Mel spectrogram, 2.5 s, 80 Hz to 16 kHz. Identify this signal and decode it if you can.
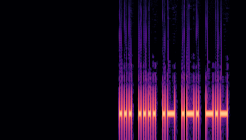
Morse code, heard as a keyed tone, about 50 wpm, 700 Hz. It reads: SHARK
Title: Multi-letter Phonemes 50wpm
